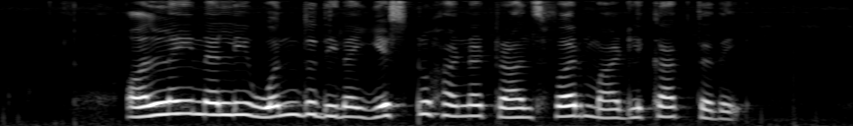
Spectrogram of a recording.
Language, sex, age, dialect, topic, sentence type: Kannada, female, 51-55, Coastal/Dakshin, banking, question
